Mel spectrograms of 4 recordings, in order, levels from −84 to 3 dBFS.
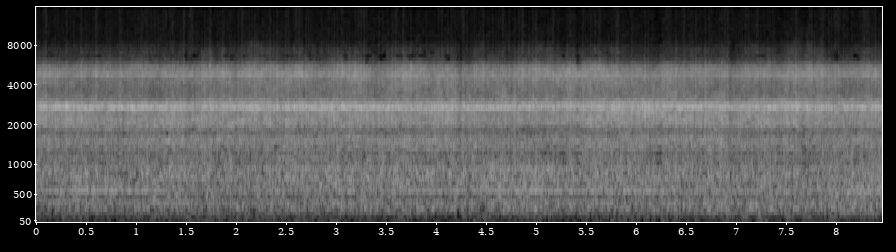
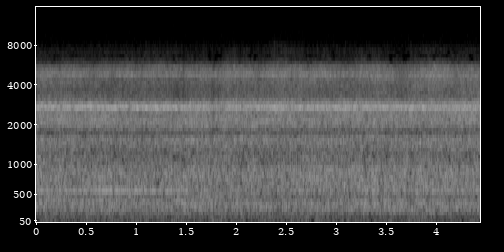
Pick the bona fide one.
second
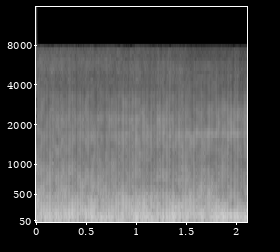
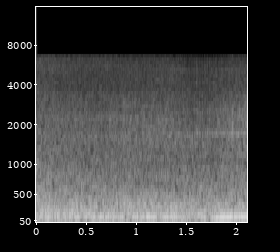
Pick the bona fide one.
second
